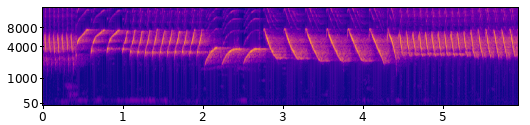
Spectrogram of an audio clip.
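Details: Canary song made of rapid rolling trills and short rising phrases, a series of falling slurred whistles, then a long, very fast, metallic trill. The song is continuous, with a faint low thump or two beneath it.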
